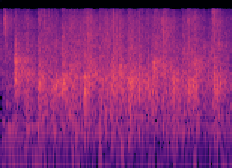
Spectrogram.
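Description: A brief burst of audience applause, many hands clapping in a dense, steady patter at moderate volume for a couple of seconds, with no voices over it.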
